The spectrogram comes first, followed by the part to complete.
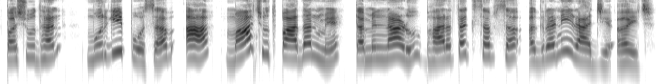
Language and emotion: Maithili, neutral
